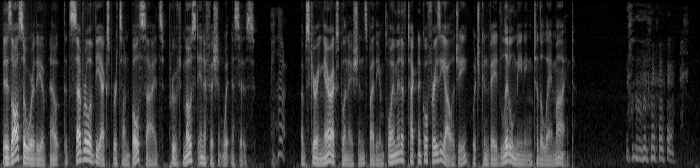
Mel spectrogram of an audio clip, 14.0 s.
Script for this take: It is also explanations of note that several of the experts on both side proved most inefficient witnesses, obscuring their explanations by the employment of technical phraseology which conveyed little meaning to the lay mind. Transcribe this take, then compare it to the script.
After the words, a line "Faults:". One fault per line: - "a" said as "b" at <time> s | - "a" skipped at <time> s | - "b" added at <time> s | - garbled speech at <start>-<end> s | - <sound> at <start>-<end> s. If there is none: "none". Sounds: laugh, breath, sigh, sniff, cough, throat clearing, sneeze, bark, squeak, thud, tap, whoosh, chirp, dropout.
It is also worthy of note that several of the experts on both sides proved most inefficient witnesses, obscuring their explanations by the employment of technical phraseology which conveyed little meaning to the lay mind.
Faults:
- "explanations" said as "worthy" at 0.5 s
- "side" said as "sides" at 2.8 s
- throat clearing at 5.4-5.7 s
- laugh at 12.5-13.8 s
